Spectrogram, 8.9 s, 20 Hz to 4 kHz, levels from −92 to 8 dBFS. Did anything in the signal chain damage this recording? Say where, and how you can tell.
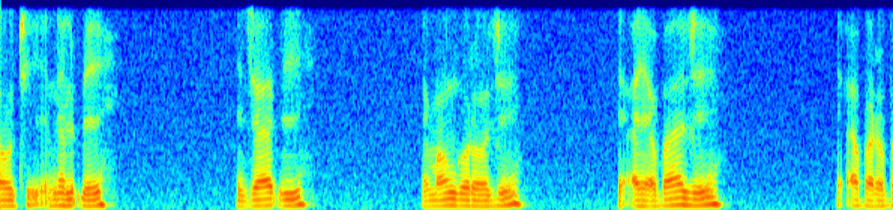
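No, nothing in the chain damaged this speech; the narrowband call path with nothing above 4 kHz, which fits G.711 A-law at 64 kbps, and the room noise sitting about 38 dB under the voice are simply how the recording and the line are meant to sound.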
